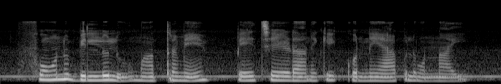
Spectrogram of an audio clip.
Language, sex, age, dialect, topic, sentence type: Telugu, male, 31-35, Central/Coastal, banking, statement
